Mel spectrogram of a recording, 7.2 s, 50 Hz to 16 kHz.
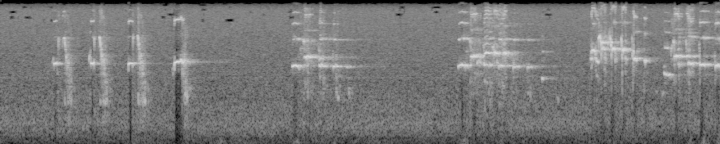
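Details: Bald eagle at the Fraser Point nest on 04-10-2019, as eaglets fall out of the nest and return: high, thin piping notes in short bursts, then harsher chattering runs near the end, against faint background hiss.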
